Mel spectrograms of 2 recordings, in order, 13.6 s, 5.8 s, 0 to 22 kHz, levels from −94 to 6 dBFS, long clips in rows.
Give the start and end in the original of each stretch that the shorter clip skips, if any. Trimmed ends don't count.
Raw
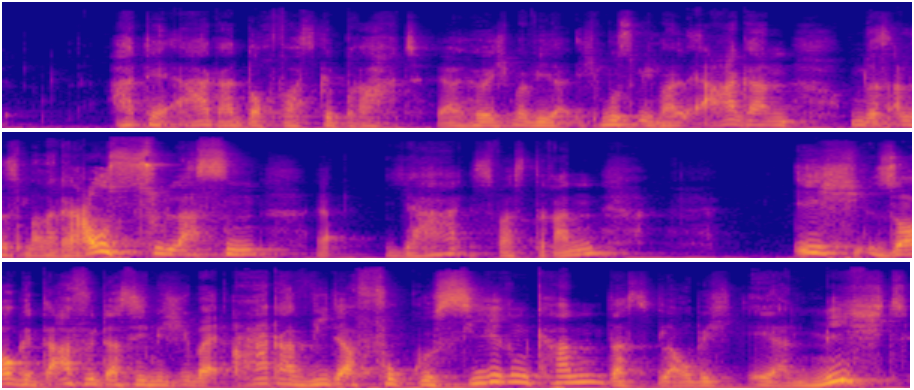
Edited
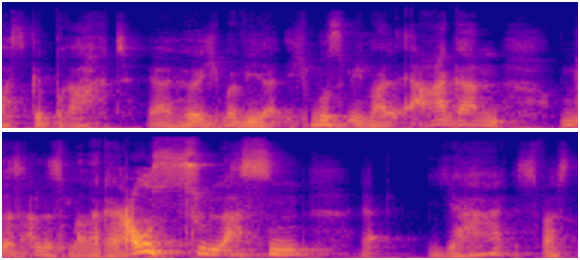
none

